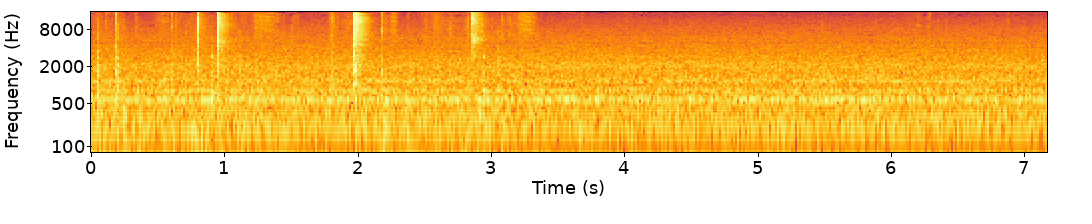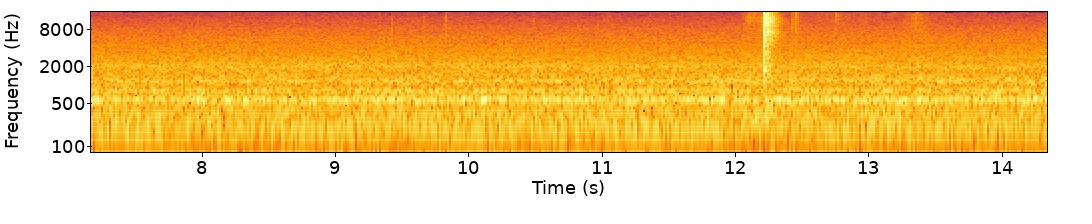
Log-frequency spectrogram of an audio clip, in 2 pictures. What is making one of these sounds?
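A small motor hums steadily as it turns.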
